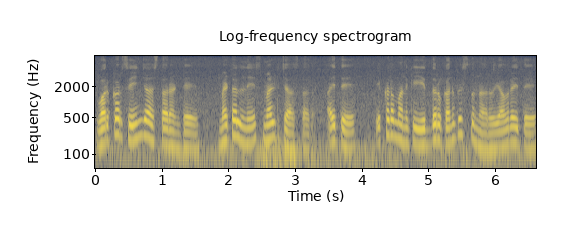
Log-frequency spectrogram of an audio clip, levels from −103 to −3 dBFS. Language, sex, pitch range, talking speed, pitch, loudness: Telugu, male, 130-190 Hz, 120 wpm, 160 Hz, -19 LUFS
